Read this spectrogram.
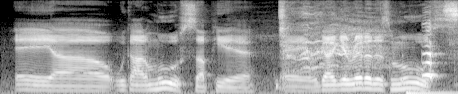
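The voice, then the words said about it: Put-on Minnesota accent with Brooklyn. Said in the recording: “What is your Fargo, North Dakota accent? Slash Minnesota slash Wisconsin. ... It's a person from Brooklyn who moved to Minnesota.”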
